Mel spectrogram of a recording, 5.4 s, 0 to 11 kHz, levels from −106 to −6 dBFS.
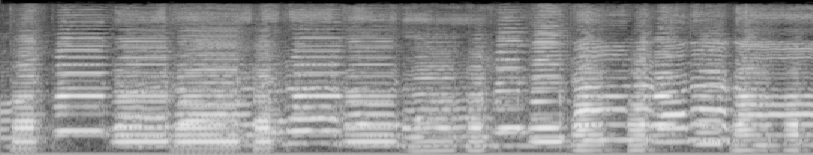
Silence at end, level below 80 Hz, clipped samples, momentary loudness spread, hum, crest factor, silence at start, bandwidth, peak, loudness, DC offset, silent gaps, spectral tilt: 0 s; -54 dBFS; under 0.1%; 4 LU; none; 16 dB; 0 s; 10.5 kHz; -2 dBFS; -18 LUFS; 0.8%; none; -3.5 dB/octave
